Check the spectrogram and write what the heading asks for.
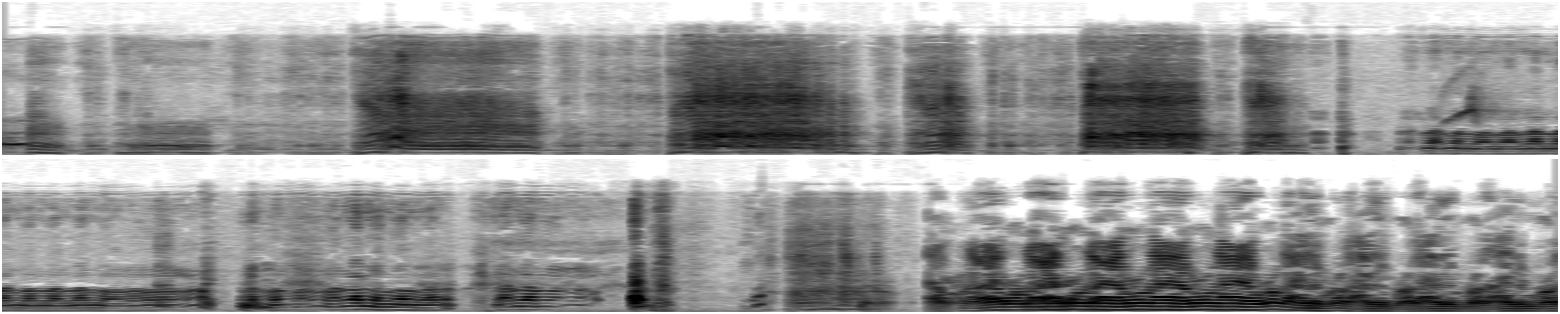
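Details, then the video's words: Dog making weird sounds: a run of varied harmonic whines, wavering yodel-like howls and breathy hisses, separated by short pauses, ending in a sustained, warbling howl. "Weird sounds that dogs can make"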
